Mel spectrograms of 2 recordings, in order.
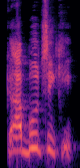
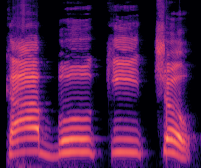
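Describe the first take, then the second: First: Kabuchiki- rushed and broken off; fast slip. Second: Kabukicho drawn out slowly, each syllable clear; slow careful Kabukicho. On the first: Proving he can't say it fast, Kabuchiki- breaks off. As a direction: speed up and stumble on Kabuchiki-. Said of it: "I can't say it fast". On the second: Showing viewers he can say it slow, Kabukicho drawn out. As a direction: stretch Kabukicho out, ka-bu-ki-cho. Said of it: "I can say it slow". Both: Shown as a demonstration.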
